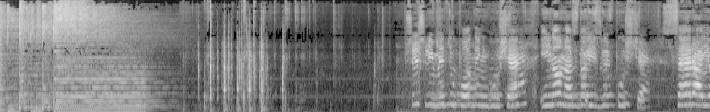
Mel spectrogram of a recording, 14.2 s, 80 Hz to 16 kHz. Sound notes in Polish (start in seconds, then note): 4.0 stukanie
